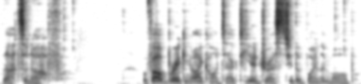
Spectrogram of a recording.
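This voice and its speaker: A woman streamer with a breathy voice reading visual novel text aloud as dramatic narration. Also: low voice, level tone, normal speed. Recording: game music behind the voice. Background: game music.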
